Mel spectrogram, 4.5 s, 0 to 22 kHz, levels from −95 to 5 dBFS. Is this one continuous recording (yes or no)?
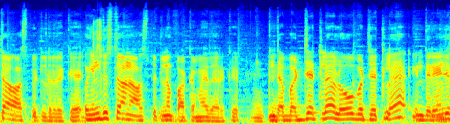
no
